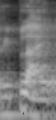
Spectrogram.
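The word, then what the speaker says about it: reply: പക്ഷേ അവിടെയും ഒരു ഒബ്സ്റ്റക്കിൾ ഉള്ളത് എന്താണെന്ന് വെച്ചാൽ അവരുടെ ടൈമിങ്ങിനനുസരിച്ചായിരിക്കും നമുക്ക് റിപ്ലൈ കിട്ടുന്നത്. ചില സമയങ്ങളിൽ നമുക്ക് റിപ്ലൈ കിട്ടിയില്ല എന്നും വരും. അപ്പോൾ ഇവിടെ ശ്രദ്ധിക്കേണ്ട ഒരു വേർഡ് ഉണ്ട്, റിപ്ലൈ. ഓക്കെ, കൂടുതൽ പേരും റീപ്ലൈ എന്ന രീതിയിൽ പറയുന്നത് ഞാൻ കണ്ടിട്ടുണ്ട്.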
